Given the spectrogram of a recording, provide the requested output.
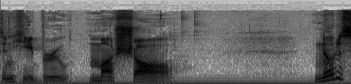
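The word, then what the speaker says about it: מָשָׁל: It's a masculine noun that is pronounced in Hebrew, mashal.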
